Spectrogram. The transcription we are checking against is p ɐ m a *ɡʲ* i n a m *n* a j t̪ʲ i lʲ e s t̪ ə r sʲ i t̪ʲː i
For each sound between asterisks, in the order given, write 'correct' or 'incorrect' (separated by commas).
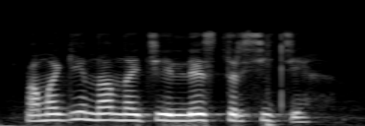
correct, correct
